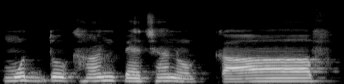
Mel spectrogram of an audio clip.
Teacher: জীবের গোড়া হইতে একটু আগে বাড়িয়ে তার বরাবর উপরের তালুর সাথে লাগিয়ে উচ্চারিত হয়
